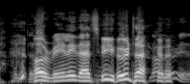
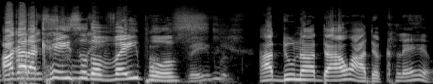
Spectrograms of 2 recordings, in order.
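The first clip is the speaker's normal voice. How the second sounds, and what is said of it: Bad put-on Southern accent. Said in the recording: “That was a horrible Southern accent.”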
